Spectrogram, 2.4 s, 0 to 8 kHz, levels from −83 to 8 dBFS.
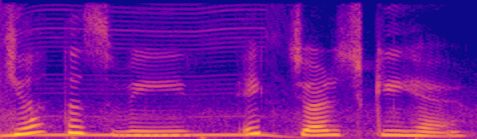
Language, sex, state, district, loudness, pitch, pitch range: Hindi, female, Uttar Pradesh, Lucknow, -15 LUFS, 255 Hz, 240-285 Hz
